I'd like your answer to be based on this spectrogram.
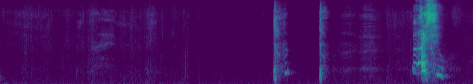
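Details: Three sharp, explosive sneezes after quiet breathing, the last the loudest; repeated sneezing with a cold.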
